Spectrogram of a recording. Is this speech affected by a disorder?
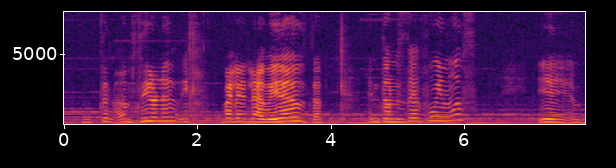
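Yes: cerebral palsy; cerebral palsy from birth complications, special programs in Leticia alternating with school in childhood.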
